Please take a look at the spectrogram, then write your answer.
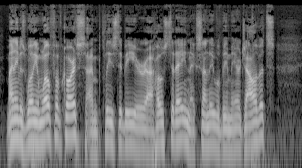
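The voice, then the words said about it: Voice not its usual self. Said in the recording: “I apologize for my voice. I had a medical procedure 12 days ago where they put an ultrasound device down my throat, and my voice has not been the same since”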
